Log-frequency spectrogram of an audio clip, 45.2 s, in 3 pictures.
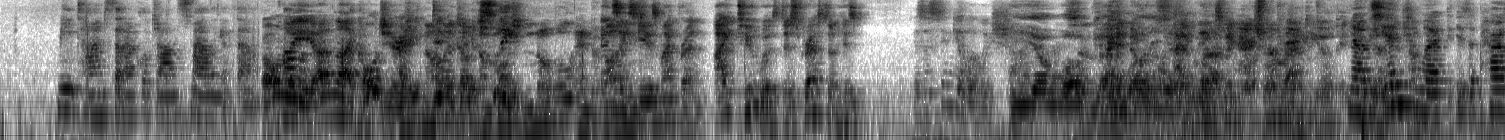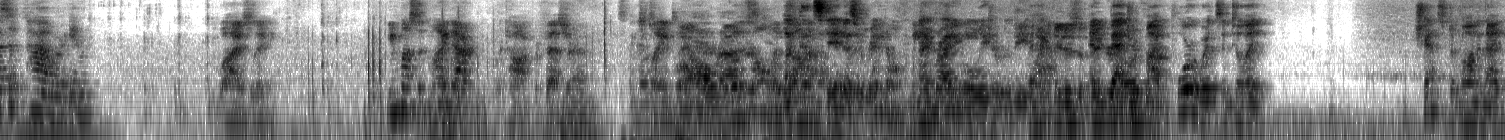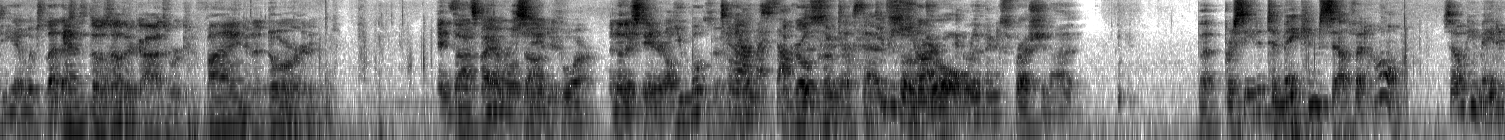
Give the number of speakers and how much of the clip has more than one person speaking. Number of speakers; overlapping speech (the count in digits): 10, about 42%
